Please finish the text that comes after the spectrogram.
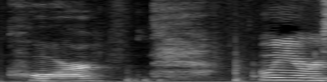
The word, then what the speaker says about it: QoR: it's about qor but you pronounce it core when you were saying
